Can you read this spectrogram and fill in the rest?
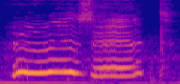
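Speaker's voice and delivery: high, slow, quavering granny voice; old granny. Acted. Granny calls out to her door, high and quavery. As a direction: call through the door like a frail old lady. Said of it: "Granny said".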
